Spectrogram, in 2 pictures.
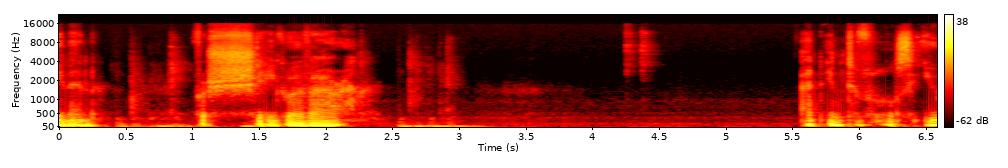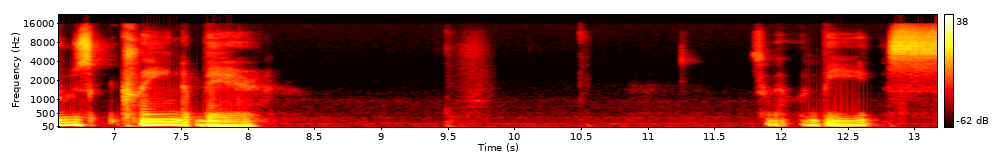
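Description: A young man speaks calmly and thoughtfully into a close microphone.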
